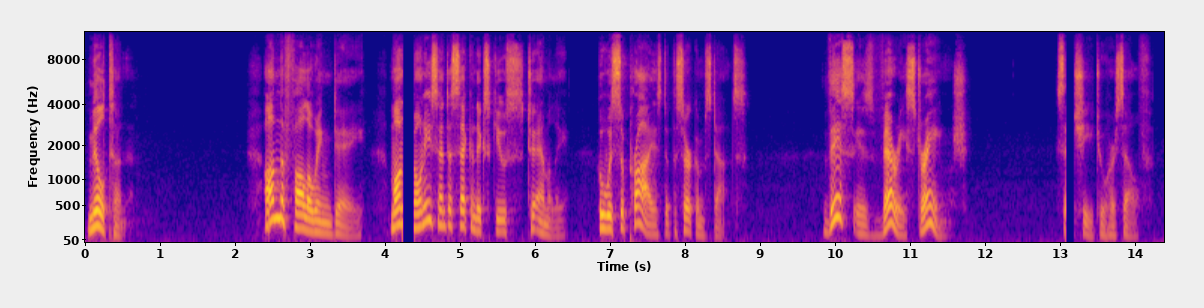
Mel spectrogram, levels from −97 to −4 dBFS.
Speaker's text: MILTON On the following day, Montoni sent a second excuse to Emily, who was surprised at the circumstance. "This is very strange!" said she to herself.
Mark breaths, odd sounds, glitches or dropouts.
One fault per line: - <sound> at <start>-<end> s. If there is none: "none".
- dropout at 4.2-4.4 s
- dropout at 13.1-13.2 s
